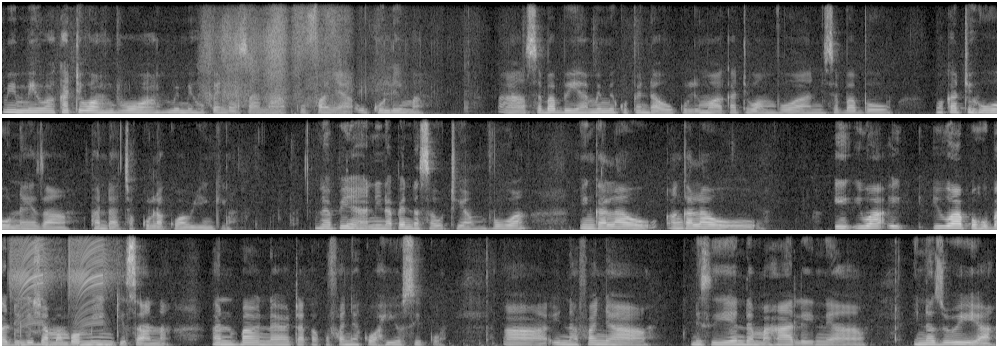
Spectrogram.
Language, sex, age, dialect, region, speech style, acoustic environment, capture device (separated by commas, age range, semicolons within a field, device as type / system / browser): Swahili, female, 35-44, Kenya - Nairobi Sheng-influenced, Kenya, happy, construction, mobile / Linux / Chrome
